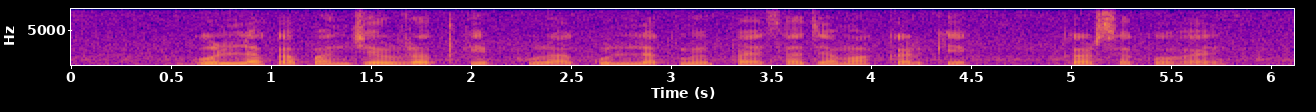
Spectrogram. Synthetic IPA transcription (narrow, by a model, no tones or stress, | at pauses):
ɡʊlːəkə̰pənd͡ʒəɾuːɾət̪kepuːɾaɡʊlːəkmẽpɛːsad͡ʒəmakəɾke | kəɾsəkoɦɛː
